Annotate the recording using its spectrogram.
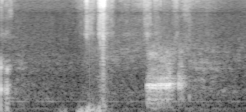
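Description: A person's faint mouth sounds between sentences: a soft click about a second in, then a short hum.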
